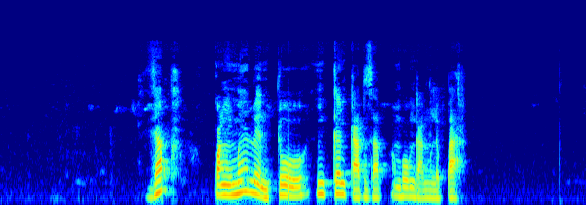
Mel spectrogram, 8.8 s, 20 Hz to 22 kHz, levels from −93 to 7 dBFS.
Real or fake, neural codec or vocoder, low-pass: real; none; 10.8 kHz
